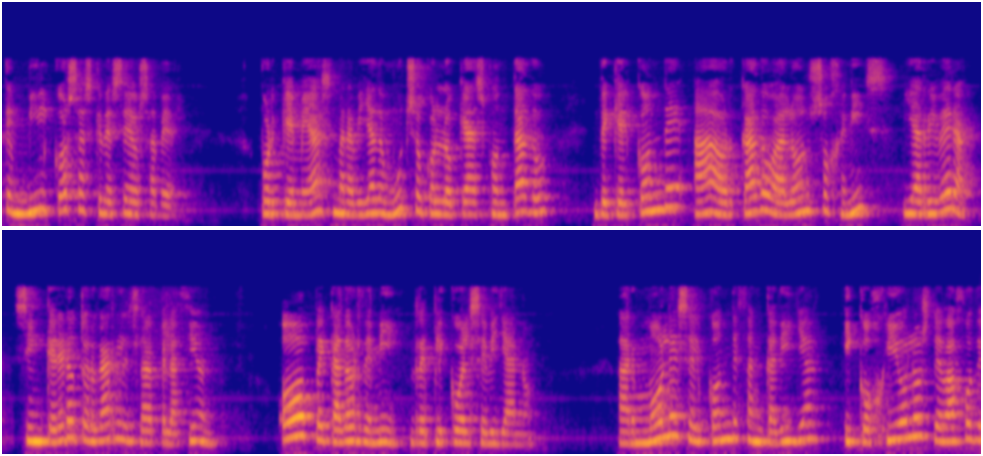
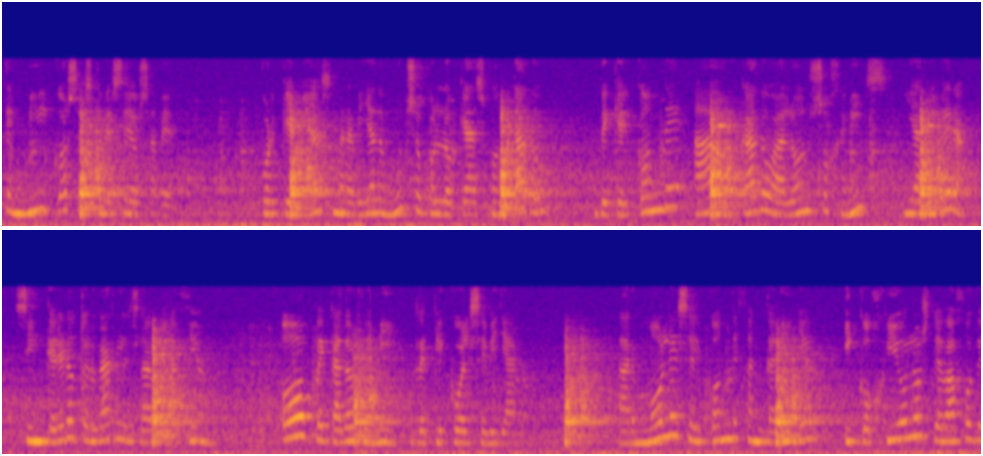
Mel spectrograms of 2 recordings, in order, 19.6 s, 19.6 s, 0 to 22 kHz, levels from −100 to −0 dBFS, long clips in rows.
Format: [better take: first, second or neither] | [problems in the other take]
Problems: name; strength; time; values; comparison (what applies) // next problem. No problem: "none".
first | background sound (Mechanisms); as loud as the speech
